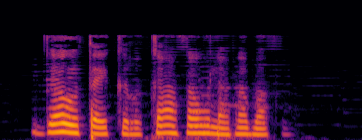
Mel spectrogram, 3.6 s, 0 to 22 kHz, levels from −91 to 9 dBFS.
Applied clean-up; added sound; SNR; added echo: neural mask model DeepFilterNet 3.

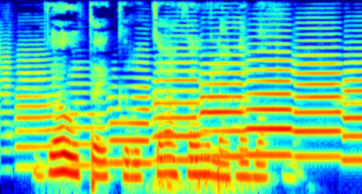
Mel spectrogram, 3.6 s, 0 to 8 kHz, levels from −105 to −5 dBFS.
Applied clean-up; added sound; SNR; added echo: classical method log-MMSE.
